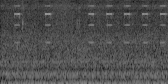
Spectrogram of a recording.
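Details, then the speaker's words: Bench-tested brushless RC boat motor setup where the ESC gives faint, high, short beeps three to four times a second because the throttle trim is set off zero; dialing trim to neutral stops it. "so if you're having issues your es your motor is beeping use your trim to dial it in to zero"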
